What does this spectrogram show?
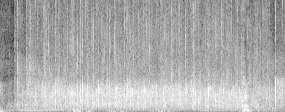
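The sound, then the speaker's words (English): A science class applauding a dessert made in the lab, steadily for several seconds, a dense patter of many hands clapping at once with a fairly even, sustained loudness and no clear individual beats. “so we could eat this lab, but every time we see a great dessert, we clap.”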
